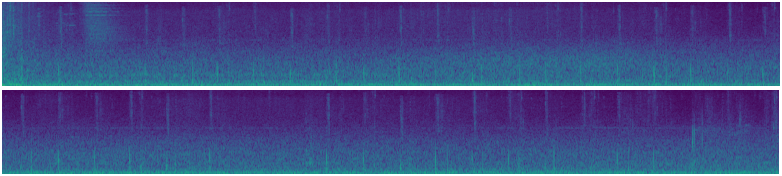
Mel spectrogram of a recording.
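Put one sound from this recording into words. Footsteps run over stone with faint clicks.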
